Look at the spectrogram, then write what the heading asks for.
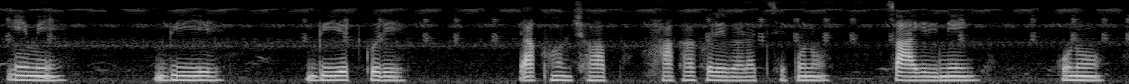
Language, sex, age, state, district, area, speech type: Bengali, female, 45-60, West Bengal, Birbhum, urban, spontaneous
